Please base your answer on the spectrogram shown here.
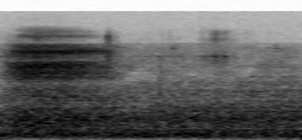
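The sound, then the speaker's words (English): A deep breath drawn in, heard as a soft, breathy hiss that holds steady for just under a second and then eases away into quiet. “Breathe in.”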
